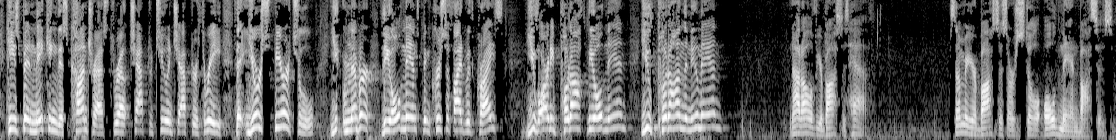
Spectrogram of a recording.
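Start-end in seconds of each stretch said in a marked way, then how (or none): 0.1-10.8 climbing higher and higher as the point lands; mounting sermon excitement, pitch climbing; rising preaching fervor. Real, not acted. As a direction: build the pitch up with each line, preacher's zeal. Preaching builds to a climax.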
